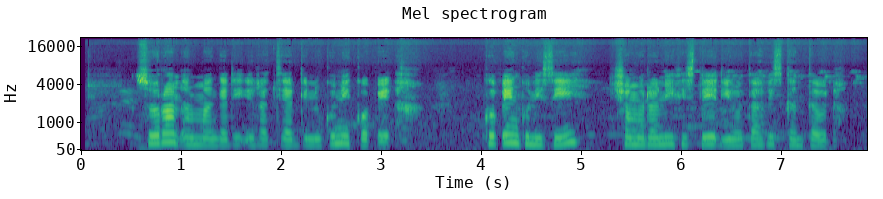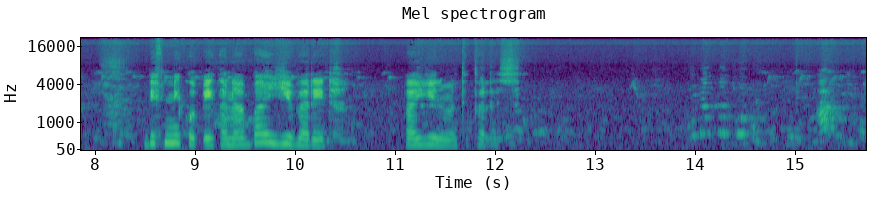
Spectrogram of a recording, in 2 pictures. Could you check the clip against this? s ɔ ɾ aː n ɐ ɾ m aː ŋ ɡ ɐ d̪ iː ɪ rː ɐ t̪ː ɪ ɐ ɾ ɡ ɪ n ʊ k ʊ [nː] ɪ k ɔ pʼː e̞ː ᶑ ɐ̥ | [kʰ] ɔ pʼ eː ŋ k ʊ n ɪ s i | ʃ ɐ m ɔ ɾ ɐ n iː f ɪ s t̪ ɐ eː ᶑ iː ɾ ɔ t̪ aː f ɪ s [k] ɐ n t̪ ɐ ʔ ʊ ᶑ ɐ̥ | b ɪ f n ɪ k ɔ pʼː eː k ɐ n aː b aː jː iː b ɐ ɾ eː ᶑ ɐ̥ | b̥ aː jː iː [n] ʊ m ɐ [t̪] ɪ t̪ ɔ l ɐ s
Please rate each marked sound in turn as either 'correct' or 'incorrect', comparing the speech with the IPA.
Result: incorrect, incorrect, correct, correct, correct

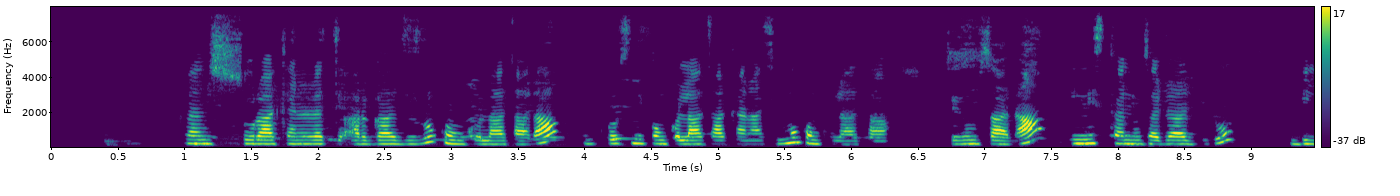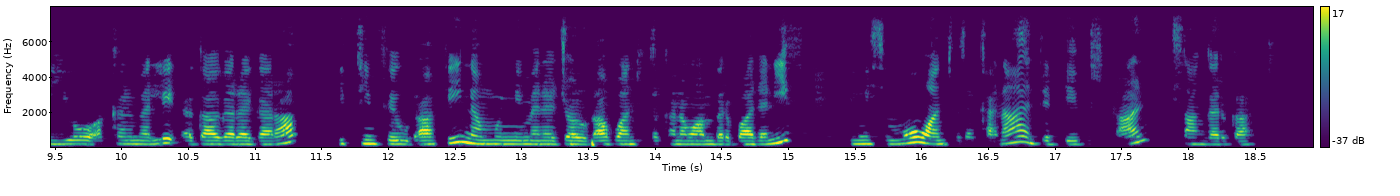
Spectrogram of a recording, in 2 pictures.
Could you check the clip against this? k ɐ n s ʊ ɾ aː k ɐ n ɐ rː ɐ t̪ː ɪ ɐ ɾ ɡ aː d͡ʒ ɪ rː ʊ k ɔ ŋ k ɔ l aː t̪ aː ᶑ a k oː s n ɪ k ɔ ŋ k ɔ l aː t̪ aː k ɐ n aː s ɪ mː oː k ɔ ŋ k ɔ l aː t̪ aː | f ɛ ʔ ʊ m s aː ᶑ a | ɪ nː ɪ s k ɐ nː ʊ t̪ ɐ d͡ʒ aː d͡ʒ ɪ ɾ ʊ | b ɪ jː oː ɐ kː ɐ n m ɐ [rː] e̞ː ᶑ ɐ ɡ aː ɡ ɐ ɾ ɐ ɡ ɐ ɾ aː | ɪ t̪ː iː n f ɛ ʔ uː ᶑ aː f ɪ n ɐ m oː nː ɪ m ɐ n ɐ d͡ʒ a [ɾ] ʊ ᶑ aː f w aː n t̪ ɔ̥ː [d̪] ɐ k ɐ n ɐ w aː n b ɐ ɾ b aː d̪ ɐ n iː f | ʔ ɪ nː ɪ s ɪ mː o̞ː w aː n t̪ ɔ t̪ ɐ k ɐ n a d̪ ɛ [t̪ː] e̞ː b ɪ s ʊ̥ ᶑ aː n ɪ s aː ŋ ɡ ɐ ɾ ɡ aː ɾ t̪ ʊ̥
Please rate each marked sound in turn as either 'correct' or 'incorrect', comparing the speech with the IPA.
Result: incorrect, correct, incorrect, incorrect

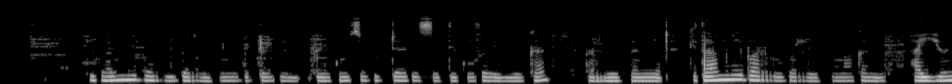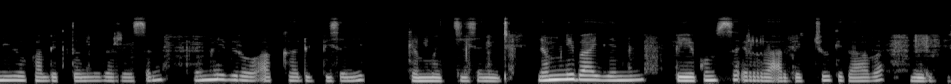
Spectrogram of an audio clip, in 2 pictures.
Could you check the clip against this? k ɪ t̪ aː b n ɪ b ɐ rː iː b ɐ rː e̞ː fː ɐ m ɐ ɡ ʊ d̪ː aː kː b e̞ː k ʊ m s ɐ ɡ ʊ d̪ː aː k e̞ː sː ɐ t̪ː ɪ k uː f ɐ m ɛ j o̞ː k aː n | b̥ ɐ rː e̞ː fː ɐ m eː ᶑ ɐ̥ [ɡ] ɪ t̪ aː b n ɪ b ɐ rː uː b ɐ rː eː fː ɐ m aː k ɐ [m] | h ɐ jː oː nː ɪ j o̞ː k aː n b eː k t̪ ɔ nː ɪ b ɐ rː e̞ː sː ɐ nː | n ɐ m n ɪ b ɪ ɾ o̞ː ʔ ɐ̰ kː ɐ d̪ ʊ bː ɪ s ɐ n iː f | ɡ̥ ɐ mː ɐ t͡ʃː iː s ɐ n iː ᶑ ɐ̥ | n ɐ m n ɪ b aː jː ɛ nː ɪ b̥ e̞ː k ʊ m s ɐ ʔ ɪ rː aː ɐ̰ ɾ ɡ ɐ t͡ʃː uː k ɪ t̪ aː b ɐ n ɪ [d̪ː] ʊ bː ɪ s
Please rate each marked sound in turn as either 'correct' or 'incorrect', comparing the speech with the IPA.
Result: incorrect, incorrect, incorrect

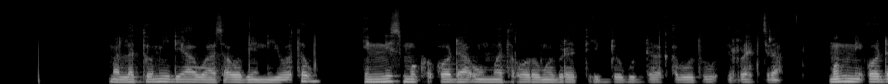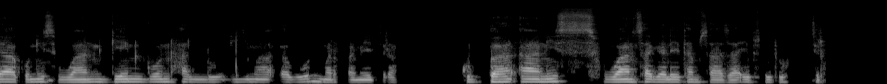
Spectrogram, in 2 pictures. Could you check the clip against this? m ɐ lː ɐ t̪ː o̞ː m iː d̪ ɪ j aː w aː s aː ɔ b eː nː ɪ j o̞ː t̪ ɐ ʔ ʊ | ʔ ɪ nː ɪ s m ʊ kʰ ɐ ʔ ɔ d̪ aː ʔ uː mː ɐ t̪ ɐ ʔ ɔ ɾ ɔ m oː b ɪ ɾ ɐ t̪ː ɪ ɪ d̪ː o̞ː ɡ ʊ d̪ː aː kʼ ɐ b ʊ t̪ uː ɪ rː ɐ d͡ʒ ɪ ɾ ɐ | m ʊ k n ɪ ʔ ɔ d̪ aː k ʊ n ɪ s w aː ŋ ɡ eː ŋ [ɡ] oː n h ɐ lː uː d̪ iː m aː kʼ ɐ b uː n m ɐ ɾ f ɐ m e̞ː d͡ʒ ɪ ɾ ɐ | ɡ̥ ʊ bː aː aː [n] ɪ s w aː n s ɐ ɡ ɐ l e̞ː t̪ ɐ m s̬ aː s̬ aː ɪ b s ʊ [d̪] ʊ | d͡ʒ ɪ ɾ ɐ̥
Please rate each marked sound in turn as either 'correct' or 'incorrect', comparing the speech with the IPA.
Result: correct, correct, incorrect

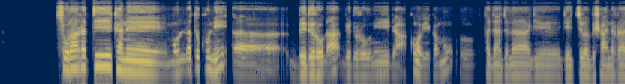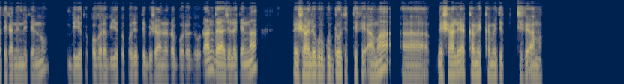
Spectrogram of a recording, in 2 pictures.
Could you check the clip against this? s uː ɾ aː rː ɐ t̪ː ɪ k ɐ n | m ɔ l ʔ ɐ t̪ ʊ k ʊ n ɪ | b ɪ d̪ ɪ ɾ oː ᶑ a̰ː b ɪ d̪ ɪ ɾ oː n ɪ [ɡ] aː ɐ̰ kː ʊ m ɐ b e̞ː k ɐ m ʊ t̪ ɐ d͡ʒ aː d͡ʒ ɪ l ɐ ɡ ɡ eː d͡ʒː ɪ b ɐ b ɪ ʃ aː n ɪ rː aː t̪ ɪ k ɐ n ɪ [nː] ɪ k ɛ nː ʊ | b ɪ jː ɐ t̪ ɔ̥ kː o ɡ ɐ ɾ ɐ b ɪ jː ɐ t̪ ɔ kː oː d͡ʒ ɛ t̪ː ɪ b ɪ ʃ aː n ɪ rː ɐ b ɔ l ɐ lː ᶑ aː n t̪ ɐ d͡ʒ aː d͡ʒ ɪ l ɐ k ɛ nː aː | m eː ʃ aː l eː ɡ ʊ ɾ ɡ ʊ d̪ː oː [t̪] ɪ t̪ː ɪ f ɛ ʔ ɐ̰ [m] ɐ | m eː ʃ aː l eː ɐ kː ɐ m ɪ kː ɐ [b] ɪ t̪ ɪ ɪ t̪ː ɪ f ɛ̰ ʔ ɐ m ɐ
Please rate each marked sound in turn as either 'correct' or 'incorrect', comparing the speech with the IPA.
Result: correct, correct, correct, correct, incorrect

